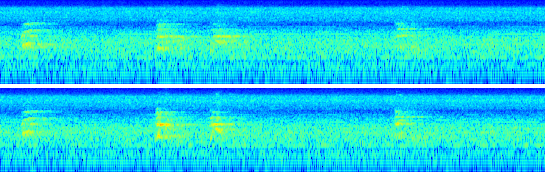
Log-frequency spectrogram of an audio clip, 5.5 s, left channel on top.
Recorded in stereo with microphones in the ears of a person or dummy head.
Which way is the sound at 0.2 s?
5° right (ahead or behind).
